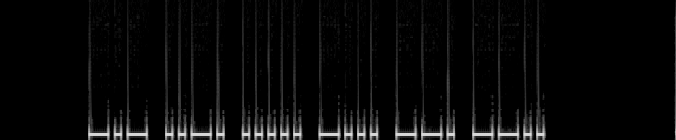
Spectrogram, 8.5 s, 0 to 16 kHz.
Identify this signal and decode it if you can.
Morse code, heard as a keyed tone, about 15 wpm, 700 Hz. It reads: KF5BGZ
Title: USA Call Signs Repeated 3x 15wpm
